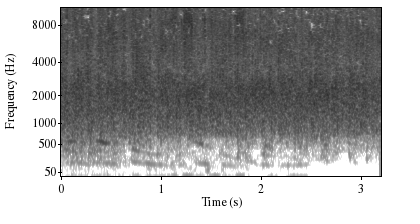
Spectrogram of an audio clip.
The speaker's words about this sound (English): So round of applause for them. Yeah, shout out to all them.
